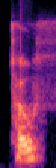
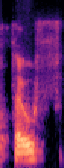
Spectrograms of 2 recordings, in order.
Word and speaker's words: Thoth: on my body, is the Egyptian god Thoth, or Thoth, depending on how you choose to pronounce it.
